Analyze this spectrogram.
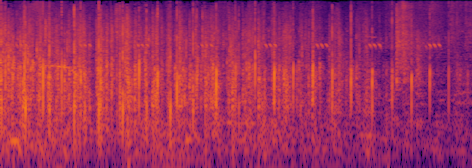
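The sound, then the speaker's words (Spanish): Scattered clapping from a small audience acclaiming a speaker as he is invited up at a talk. The claps come quick and irregular, fairly faint, and thin out slightly toward the end. “El público lo aclama.”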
